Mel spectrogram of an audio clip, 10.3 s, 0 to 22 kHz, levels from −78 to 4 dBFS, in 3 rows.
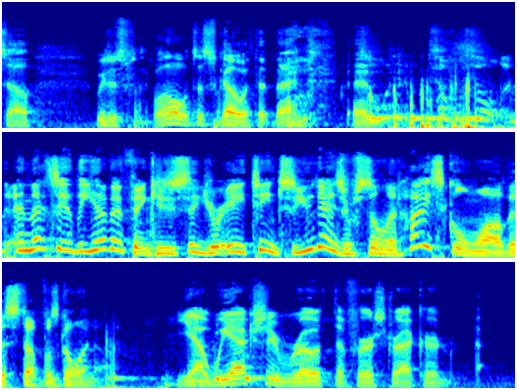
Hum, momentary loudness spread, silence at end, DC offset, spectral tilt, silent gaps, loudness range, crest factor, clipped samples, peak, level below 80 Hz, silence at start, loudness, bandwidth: none; 12 LU; 0.25 s; under 0.1%; -4 dB/octave; none; 6 LU; 18 dB; under 0.1%; -6 dBFS; -36 dBFS; 0 s; -23 LUFS; 13 kHz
